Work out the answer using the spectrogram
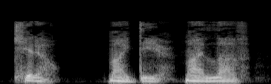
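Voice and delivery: ordinary delivery

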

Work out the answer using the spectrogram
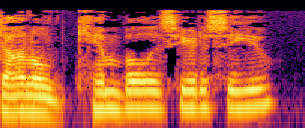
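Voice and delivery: anxious, uneasy voice. A woman announces a visitor over the buzzer, nervous. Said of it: "she says nervously".

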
